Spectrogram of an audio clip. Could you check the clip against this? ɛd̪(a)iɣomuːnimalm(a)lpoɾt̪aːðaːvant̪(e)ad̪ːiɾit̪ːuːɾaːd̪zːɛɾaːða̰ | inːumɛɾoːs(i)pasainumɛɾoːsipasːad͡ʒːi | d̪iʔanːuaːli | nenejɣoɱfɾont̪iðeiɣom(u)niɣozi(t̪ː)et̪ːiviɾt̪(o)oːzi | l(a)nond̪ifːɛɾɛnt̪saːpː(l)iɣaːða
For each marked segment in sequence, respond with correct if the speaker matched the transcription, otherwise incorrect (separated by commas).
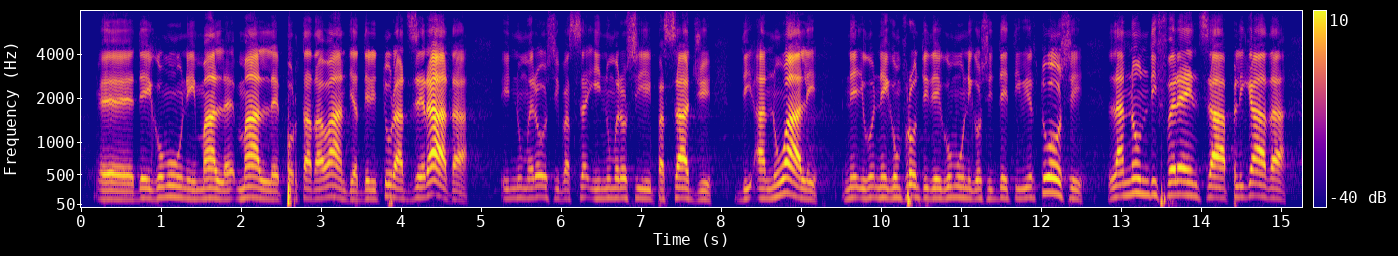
incorrect, correct, incorrect, correct, incorrect, incorrect, incorrect, correct, correct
